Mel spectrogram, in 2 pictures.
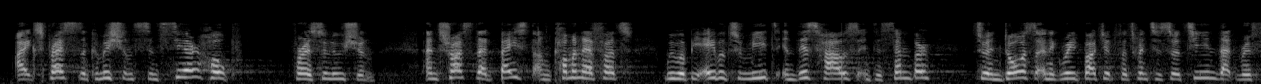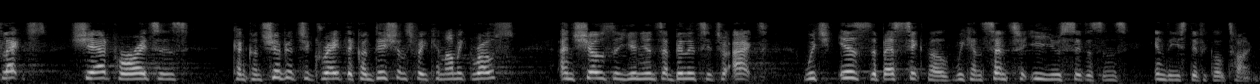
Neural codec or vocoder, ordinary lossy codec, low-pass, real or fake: none; none; 7.2 kHz; real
